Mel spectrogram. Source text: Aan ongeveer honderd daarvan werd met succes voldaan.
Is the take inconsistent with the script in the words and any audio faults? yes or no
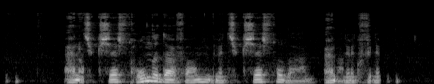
yes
